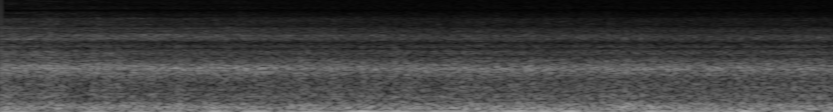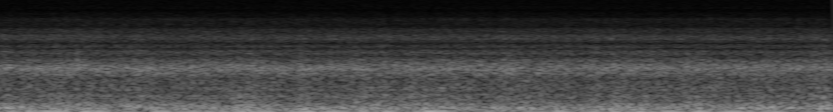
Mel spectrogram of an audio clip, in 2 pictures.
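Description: Steady ride noise from a moving motorcycle: wind rushing over the microphone, mixed with engine and road noise, with no change in pace.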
